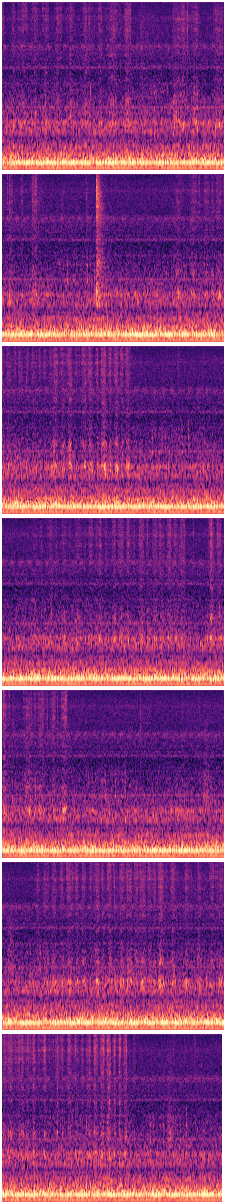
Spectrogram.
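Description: A steady low machine hum, with one faint click about six seconds in.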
